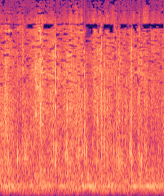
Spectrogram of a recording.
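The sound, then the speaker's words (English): Hooves clip-clop steadily on pavement as a horse-drawn caisson carrying former President Jimmy Carter's casket moves through the streets of Washington, D.C., arriving at the Capitol; the rhythmic hoofbeats sit in a continuous outdoor rumble with no one speaking. “A horse-drawn caisson carrying former President Jimmy Carter's casket has just arrived at the Capitol after a trek through the streets of Washington, D.C.”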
